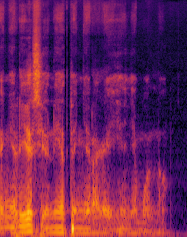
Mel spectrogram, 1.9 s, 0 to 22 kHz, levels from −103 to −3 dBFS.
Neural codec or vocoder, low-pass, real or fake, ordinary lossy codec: vocoder, 44.1 kHz, 128 mel bands, Pupu-Vocoder; none; fake; none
